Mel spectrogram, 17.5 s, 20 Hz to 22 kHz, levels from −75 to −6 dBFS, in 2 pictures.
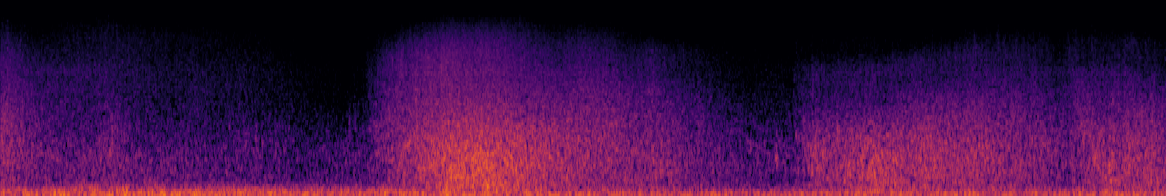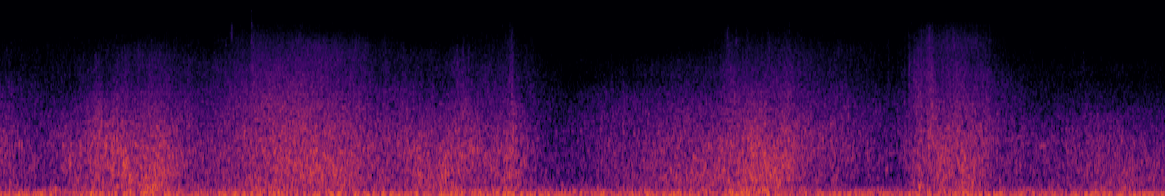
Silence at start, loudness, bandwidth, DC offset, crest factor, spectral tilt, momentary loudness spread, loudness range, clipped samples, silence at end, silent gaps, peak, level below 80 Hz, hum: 0 s; -35 LUFS; 16 kHz; under 0.1%; 20 dB; -5 dB/octave; 8 LU; 4 LU; under 0.1%; 0 s; none; -14 dBFS; -42 dBFS; none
